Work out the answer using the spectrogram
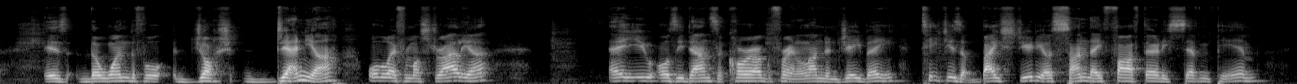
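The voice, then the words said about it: Put-on Australian accent, not bad. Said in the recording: “he doesn't speak like this, but is this a good Australian accent? ... Yeah, it's there. It's not bad.”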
